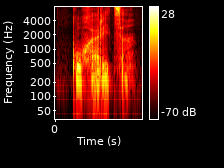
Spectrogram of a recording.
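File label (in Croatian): "kuharica", Croatian; Mrežnik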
